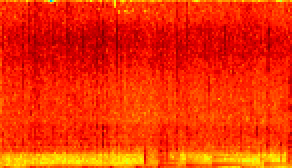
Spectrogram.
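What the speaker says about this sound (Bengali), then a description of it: "তেলটা হালকা গরম হলে এর মধ্যে চিংড়ি দিয়ে সাথে একটু স্বাদ অনুযায়ী লবণ দিয়ে একটু নেড়ে চেড়ে চিংড়িগুলোকে ভেজে নিচ্ছি।" Shrimp frying in extra virgin olive oil with a little salt, crackling steadily while a spatula stirs and scrapes in short, close strokes, with no voices.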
